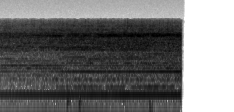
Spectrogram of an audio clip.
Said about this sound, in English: Oh, sorry about that. We got someone mowing the lawn and doing the bushes outside. all the windows are closed, but you can still hear it, guys.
